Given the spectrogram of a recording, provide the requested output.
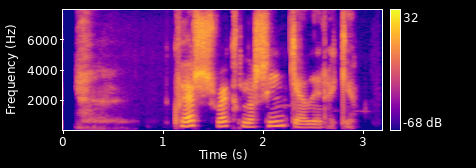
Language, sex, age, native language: Icelandic, female, 8, Icelandic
